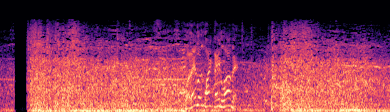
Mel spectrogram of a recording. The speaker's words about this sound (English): This is the bridge being blown up with the terrorized public that was out there at the river enjoying themselves at the park.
